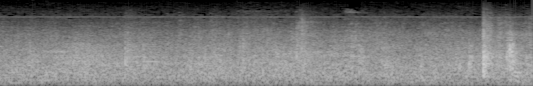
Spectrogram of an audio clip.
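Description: Steady room noise with a few faint knocks and one sharper click near the end: a handheld microphone being picked up and handled.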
